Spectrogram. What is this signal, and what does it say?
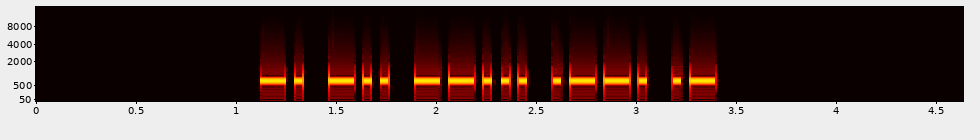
Morse code, heard as a keyed tone, about 28 wpm, 700 Hz. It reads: ND7PA
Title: NA SOTA Activator Callsigns 28wpm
